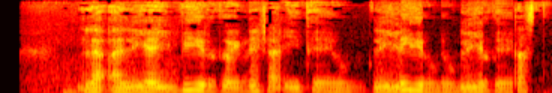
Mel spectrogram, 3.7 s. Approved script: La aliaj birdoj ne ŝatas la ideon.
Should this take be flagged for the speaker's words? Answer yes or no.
yes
